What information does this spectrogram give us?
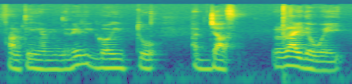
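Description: A man with an Italian accent, his first language Italian, hosting a live astronomy stream and commenting slowly with many pauses and fillers, sounding amazed. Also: medium pitch, darkish tone, echoey room. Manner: slow, halting, many fillers, awed.

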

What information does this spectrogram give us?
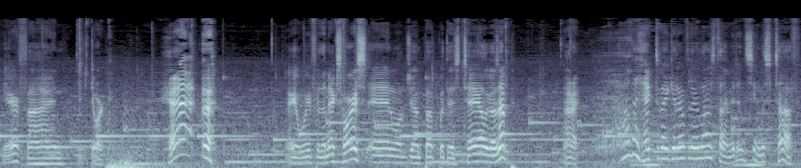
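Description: A man's voice: fairly high pitch, very animated, measured pace, vocal fry. A young man giving casual let's play commentary, chatty and goofy with playful exclamations. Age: young adult. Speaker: gaming YouTuber. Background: game music.

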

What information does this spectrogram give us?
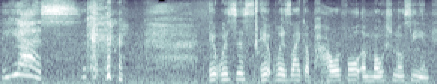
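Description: A middle-aged woman giving a casual, excited review to camera in an animated, colloquial way. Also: medium pitch, slow. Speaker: vlogger reviewing a film. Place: outdoors on a high-rise terrace in a city. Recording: clear outdoor ambient city noise.

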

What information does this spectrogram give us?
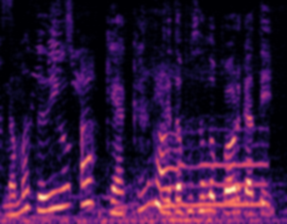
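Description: A young man gaming with friends, shouting orders, swearing and laughing at the chaos. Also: fairly high pitch, expressive, quick pace. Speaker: gamer in a co-op group. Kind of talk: loud casual gaming banter.

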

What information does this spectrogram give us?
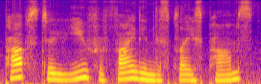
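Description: Visual novel boyfriend played by a woman: young man, teasing and cocky, easygoing delivery, slow pace. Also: deep voice, darkish tone. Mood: playful disgust. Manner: casual, playful banter.

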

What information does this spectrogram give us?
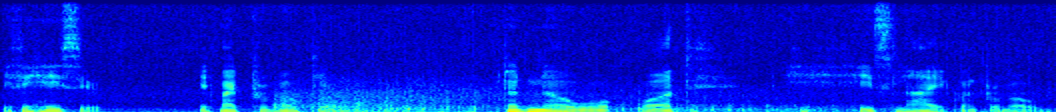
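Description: A man reading a horror text game aloud in a soft ASMR narration style, halting and stumbling over longer words. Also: extremely low pitch, big pitch swings, vocal fry, background noise.

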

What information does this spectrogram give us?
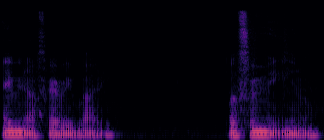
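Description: Soft, very gravelly young man. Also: huge pitch swings. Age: young adult. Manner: slow, hesitant, tender, low-key while lying down. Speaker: ASMR roleplay performer. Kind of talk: intimate ASMR boyfriend roleplay, soft-spoken. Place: indoors, lying on a bed in a bedroom.

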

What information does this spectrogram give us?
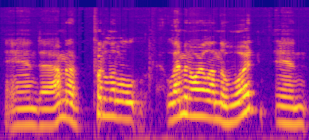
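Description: A man's voice: on the high side, normal speed. A man giving casual, rambling commentary as he works hands-on at a workbench, thinking aloud informally. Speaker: repair video host, technician. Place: small indoor workshop at a workbench. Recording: clear background noise, handling rustle.

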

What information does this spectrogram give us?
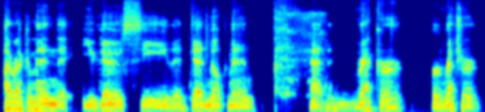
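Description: A man's voice: fairly low pitch, animated, slow, a bit bright. A man on a video call, playfully plugging a show and repeating words for laughs. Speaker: band member. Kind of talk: casual chat.

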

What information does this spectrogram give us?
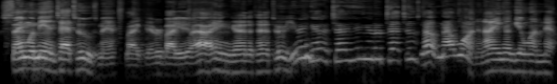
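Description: Male host, middle-aged, American accent, mid-pitched voice; loose, halting, slangy interview chat over video call. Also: sing-song, fairly bright tone. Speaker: interviewer, host of a hip hop show. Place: small room full of memorabilia, indoors, on a video call.

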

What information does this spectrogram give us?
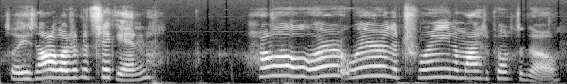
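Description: A young woman playing a horror game, hoarse from losing her voice, jumpy and prone to yelps and squeals when startled, then chatty again. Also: very high-pitched, sing-song, a little slow, sharp tone. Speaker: gaming channel host. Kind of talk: Minecraft horror map let's play.

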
